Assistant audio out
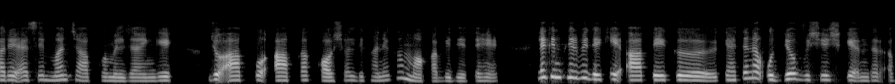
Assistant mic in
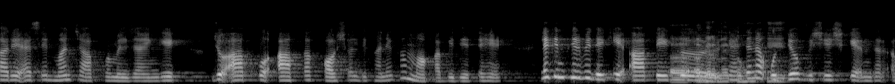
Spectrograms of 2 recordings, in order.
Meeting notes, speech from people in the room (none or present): present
